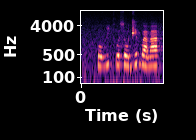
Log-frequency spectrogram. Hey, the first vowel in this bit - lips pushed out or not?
yes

